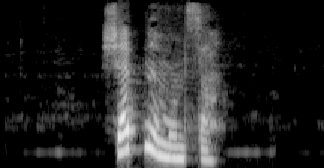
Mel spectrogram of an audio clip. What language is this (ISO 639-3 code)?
bak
